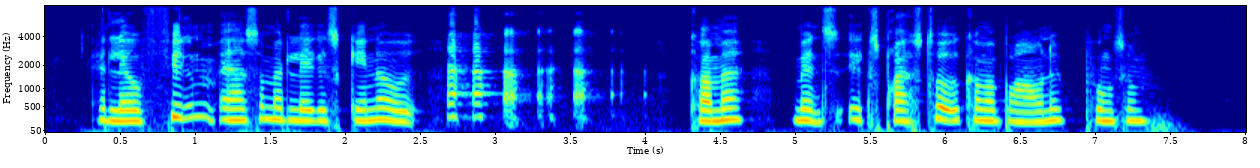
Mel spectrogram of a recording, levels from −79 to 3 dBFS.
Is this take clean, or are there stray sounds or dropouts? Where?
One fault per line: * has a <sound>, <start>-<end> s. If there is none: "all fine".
* has a laugh, 2.7-4.0 s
